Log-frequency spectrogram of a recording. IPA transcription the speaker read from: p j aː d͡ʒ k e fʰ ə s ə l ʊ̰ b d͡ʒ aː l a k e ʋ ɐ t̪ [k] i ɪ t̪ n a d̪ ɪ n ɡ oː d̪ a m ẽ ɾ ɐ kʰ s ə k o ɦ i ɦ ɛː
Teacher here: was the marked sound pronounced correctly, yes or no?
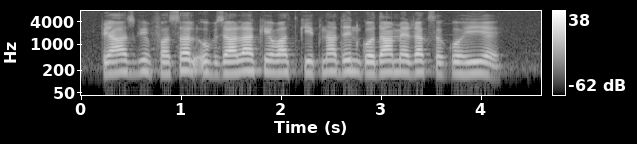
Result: yes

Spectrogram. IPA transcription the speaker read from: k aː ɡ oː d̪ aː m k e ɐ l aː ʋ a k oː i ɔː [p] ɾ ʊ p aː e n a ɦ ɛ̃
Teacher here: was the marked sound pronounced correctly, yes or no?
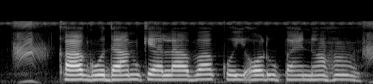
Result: no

